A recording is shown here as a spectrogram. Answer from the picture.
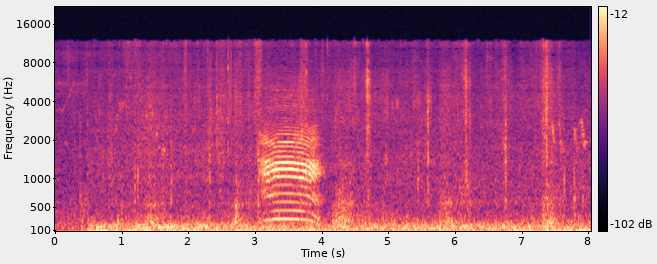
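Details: One long moo from free-roaming village cattle grazing in a wide rice field, rising and falling once near the middle, over steady low rumbling background noise and scattered faint clicks.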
